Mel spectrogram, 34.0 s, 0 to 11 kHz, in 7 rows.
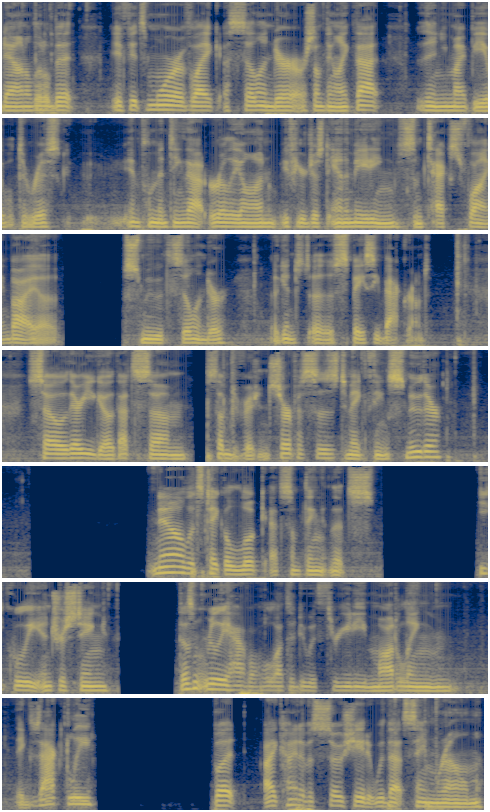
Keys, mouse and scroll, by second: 0.2 right click, 0.5 x, 1.7 scroll up 1, 2.2 scroll up 4, 2.4 middle click, 16.9 shift+a, 19.9 click, 21.1 click, 21.5 shift+a, 25.9 right click, 26.6 click, 27.1 shift+a, 32.4 click, 33.1 r.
